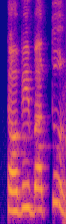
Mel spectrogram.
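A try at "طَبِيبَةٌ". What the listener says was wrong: তবিবাতুন, একটা মাদ আছে, দেখেন তবিবাতুন।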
